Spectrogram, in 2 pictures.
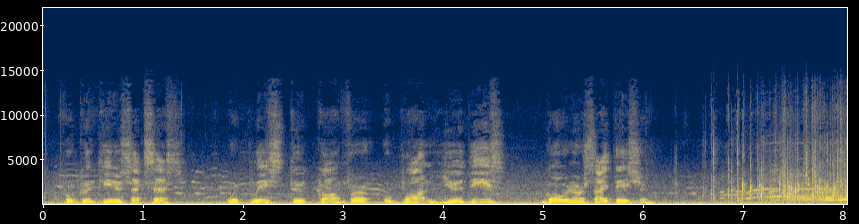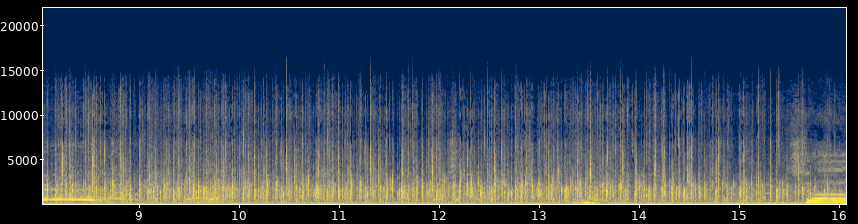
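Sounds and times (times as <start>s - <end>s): voices calling out: 0.0s - 16.0s
crowd applauding: 6.4s - 16.0s.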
